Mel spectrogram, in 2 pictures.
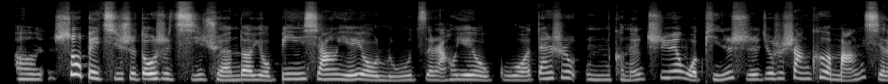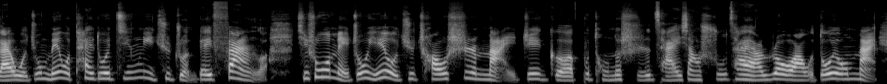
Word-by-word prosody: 呃， 245 -1 -2 0.2
设 465 - +7
备 290 -4 +3
其 255 +1 +6
实 260 0 +2
都 255 +1 +6
是 255 -2 -1
齐 225 0 +7
全 205 -3 -1
的， 215 -1 +4
有 200 -2 -2
冰 250 +5 -5
箱， 235 -2 +5
也 220 +1 +1
有 215 -4 +1
炉 195 +1 -9
子， 215 0 -3
然 180 -2 0
后 225 - -8
也 225 0 0
有 205 -3 -1
锅。 200 0 -6
但 270 +5 -3
是， 305 +1 -3 0.2
呃 215 -2 -12
可 230 - -10
能 215 +5 -8
吃 305 - -1
因 300 - -2
为 315 - +3
我 225 -10 0
平 235 +6 -6
时 230 -6 -1
就 260 +2 -4
是 275 - -7
上 270 0 +1
课 305 -4 0
忙 195 +4 0
起 235 -9 +5
来， 195 0 +5
我 205 -1 -3
就 260 +5 -8
没 260 -1 -4
有 280 -2 -3
太 275 +2 -4
多 270 0 -2
精 285 +5 -6
力 280 -4 -6
去 250 +5 -9
准 220 - -9
备 225 0 -2
饭 300 +5 +3
了。 - - -12 0.3
其 275 - -6
实 340 - -4
我 340 0 -1
每 250 - -2
周 255 +9 -3
也 265 +4 -4
有 295 -9 -1
去 255 +5 -8
超 245 +1 -1
市 275 0 -2
买 225 -3 0
这 250 +1 -4
个 200 -3 -4
不 250 +7 -16
同 210 -1 -15
的 220 - -7
食 210 -1 -7
材， 200 -1 -2
像 215 0 -3
蔬 235 +2 -9
菜 235 -1 0
啊、 205 -1 +2
肉 230 +1 -1
啊， 200 -2 +3
我 - - -12
都 240 +4 -1
有 245 -2 -1
买， 250 0 +2
235 Hz, 275 characters per minute, -20 LUFS, 210-265 Hz, 0.3 s, 设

